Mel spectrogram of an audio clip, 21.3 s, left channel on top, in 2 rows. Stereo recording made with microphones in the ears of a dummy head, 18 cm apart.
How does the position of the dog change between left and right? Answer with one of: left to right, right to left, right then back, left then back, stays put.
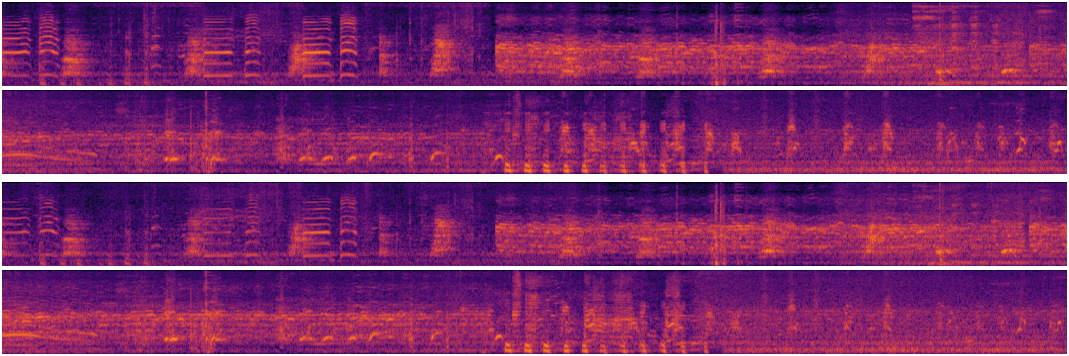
right then back.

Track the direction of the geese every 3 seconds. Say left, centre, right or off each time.
left, left, centre, right, right, right, right.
